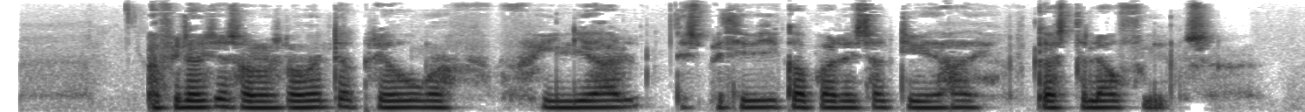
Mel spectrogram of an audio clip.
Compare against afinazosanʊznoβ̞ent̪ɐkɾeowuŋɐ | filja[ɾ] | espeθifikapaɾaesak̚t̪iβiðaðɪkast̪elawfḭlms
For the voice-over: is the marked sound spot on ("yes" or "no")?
no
